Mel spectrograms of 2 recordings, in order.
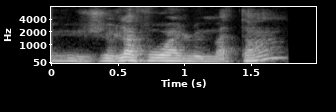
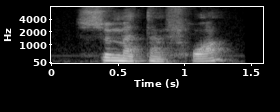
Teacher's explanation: Alors par exemple ici, je la vois le matin, ce matin froid. Eh bien, la syllabe tin du mot matin est accent tonique dans le premier syntagme et ne l'est pas dans le second, car ici froid détermine la limite du groupe nominal.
